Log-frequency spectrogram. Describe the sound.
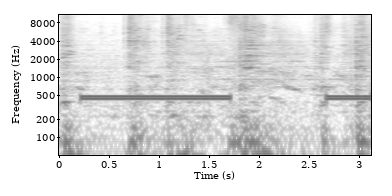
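Ringing tone of an outgoing phone call: a steady low tone that sounds once for about a second and a half, pauses, then starts again, over constant background noise.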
